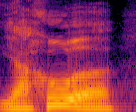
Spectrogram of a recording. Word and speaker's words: YAHUAH: Allen, your brother Allen believes that it's pronounced YAHUAH in the later chapters.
